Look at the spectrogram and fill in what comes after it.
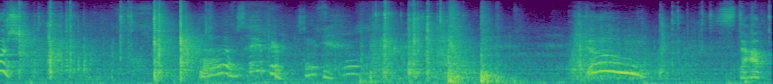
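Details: Toddler with autism interacting with an adult; echolalia.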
